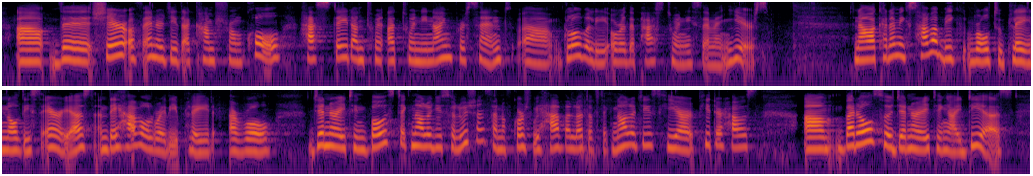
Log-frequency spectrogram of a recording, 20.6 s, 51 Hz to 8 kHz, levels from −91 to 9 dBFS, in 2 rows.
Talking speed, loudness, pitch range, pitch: 180 wpm, -30 LUFS, 225-275 Hz, 245 Hz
